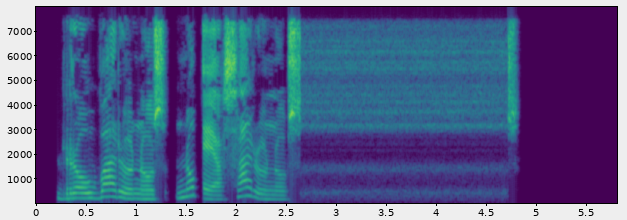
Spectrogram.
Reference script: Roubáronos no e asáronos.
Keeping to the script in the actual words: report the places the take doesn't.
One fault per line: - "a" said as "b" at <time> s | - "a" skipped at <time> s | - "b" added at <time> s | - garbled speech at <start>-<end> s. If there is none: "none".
none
